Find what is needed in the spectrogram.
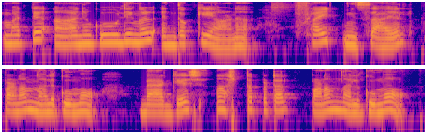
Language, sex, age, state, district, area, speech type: Malayalam, female, 18-30, Kerala, Idukki, rural, read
